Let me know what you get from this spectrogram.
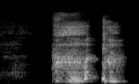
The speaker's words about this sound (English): I coughed.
